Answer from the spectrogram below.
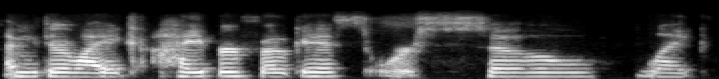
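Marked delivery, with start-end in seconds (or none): none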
